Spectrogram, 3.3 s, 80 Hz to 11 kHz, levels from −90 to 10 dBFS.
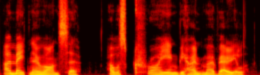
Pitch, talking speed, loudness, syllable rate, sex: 205 Hz, 165 wpm, -17 LUFS, 4.6 syllables/s, female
